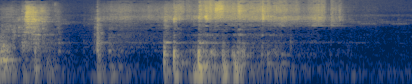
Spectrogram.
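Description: Dry seeds rustle as a hand stirs them in a metal bowl.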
